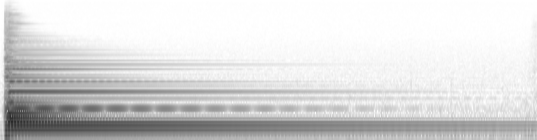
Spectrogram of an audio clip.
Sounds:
Guitar, Musical instrument, Music, Plucked string instrument, Acoustic guitar

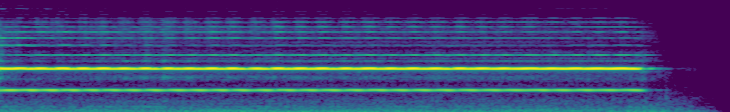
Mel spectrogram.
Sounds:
Wind instrument, Musical instrument, Music

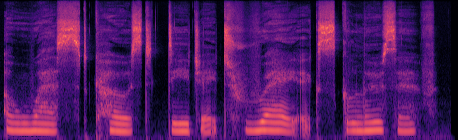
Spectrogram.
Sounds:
Speech, Female speech, Human voice

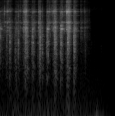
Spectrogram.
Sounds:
Tambourine, Musical instrument, Percussion, Music

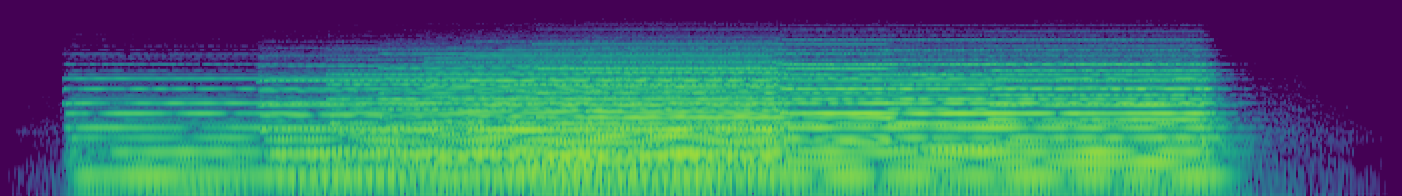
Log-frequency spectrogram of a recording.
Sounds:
Keyboard (musical), Organ, Music, Musical instrument

